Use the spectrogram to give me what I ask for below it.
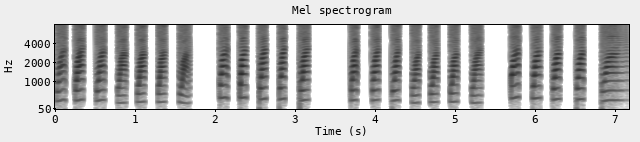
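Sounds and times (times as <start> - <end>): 
duck: 0.0 - 7.1.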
